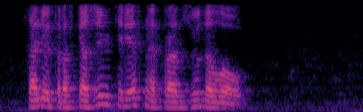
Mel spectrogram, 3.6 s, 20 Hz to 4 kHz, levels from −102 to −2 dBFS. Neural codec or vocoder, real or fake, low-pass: none; real; 3.6 kHz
